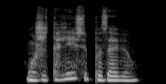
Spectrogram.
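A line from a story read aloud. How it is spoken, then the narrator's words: Whispered suggestion. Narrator (Russian): шепотом предложила я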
